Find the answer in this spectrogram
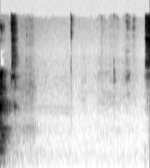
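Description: Near silence after a woman's voice trails off, broken by a few faint, short clicks.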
